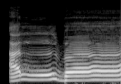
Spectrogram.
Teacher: জবরের পরে খালি আলিফ, প্রথমত এক আলিফ টান ছিল, তারপরে এই এক আলিফ টানের পরের অক্ষরে অক্ফ হওয়ার কারণে এক আলিফ টানটা তিন আলিফ টান হয়ে গেছে। বা বলে তিন আলিফ টান দিয়ে এই বাকে ধরতে হবে, বার নিচে জেরটা সাকিন হয়ে যাবে, আলবাব, তিন আলিফ টান মধ্যে আরজি।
